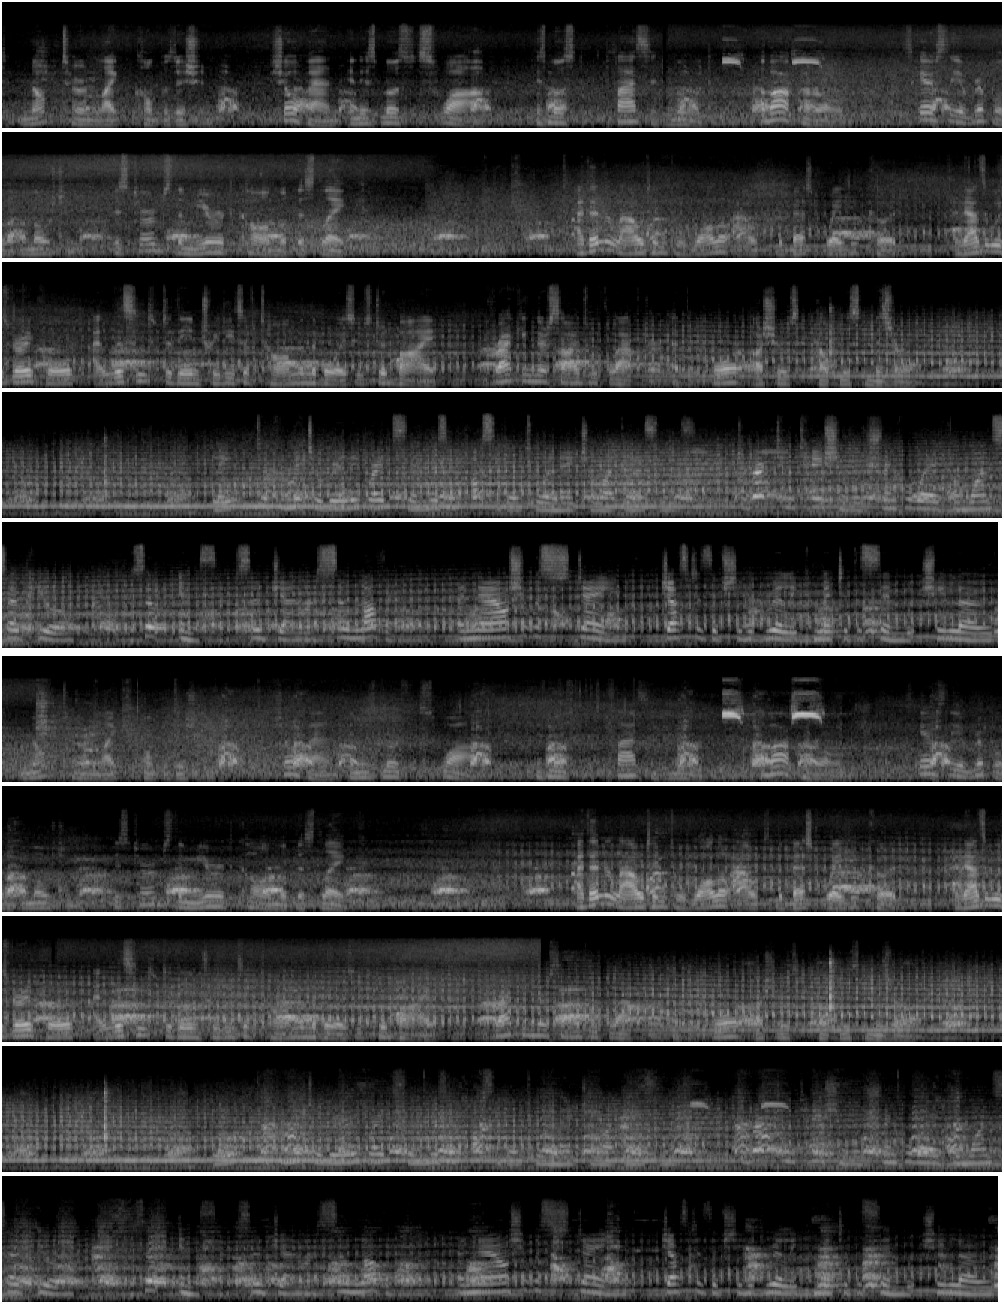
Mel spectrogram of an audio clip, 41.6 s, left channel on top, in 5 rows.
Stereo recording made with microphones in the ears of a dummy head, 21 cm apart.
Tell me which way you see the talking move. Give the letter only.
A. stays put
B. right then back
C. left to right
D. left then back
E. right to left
B.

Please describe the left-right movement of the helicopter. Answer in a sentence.
In this clip you hear the helicopter move to the left.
